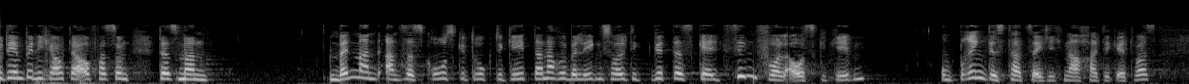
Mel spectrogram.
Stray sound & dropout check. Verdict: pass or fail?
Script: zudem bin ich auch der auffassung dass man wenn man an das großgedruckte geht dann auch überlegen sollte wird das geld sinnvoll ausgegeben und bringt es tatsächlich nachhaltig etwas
pass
